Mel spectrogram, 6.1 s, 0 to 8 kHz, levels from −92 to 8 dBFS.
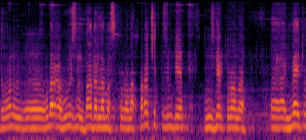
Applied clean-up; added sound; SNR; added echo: neural separator model SepFormer DNS4.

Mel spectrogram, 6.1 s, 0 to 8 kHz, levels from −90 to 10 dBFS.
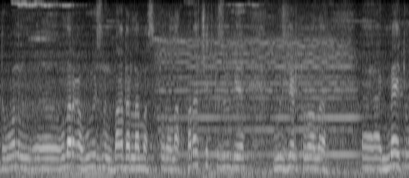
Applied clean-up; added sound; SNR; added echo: none; Bowed string instrument; 9 dB; reverberation time 1.0 s.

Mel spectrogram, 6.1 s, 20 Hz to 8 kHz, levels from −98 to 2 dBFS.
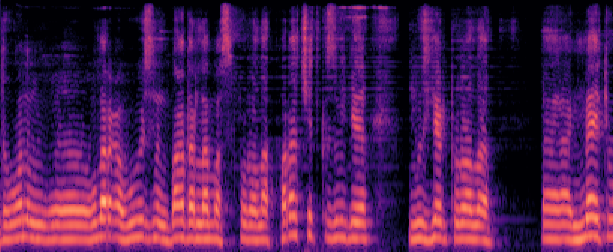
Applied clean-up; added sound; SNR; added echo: neural mask model DeepFilterNet 3.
